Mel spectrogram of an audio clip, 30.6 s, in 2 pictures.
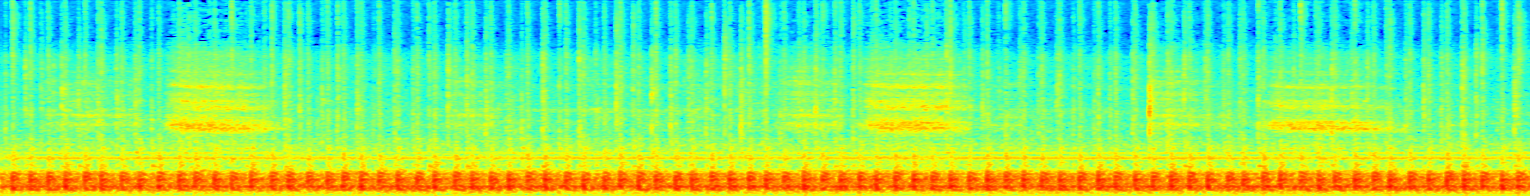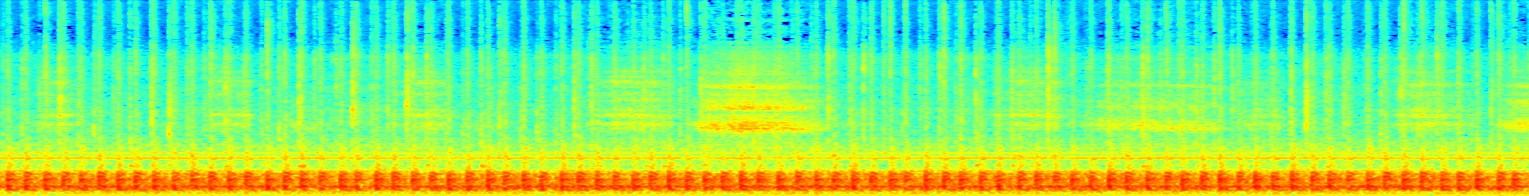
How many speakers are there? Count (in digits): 0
